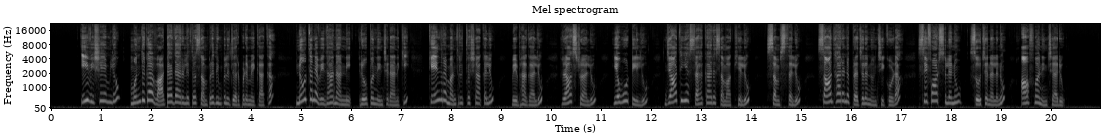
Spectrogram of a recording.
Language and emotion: Telugu, neutral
